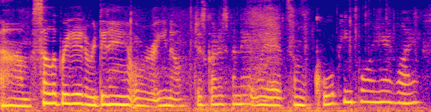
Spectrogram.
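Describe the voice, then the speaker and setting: A soft-spoken woman with a dark, mellow tone and a somewhat breathy quality talks at a moderate pace and fairly high pitch, with ordinary pitch variation and hardly any pauses. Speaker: budgeting YouTuber. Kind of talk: casual chat. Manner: hesitant, many fillers.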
